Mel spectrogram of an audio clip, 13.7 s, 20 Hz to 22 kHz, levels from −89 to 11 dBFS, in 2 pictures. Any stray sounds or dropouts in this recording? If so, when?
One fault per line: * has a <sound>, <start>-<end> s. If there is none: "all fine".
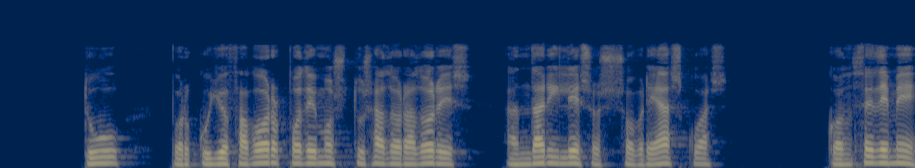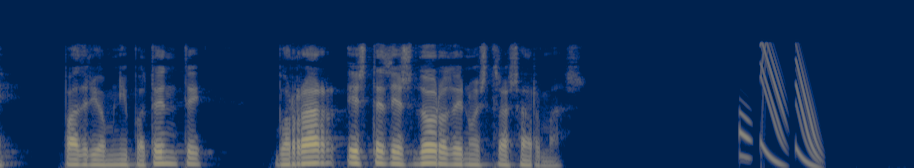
* has a chirp, 12.4-13.1 s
